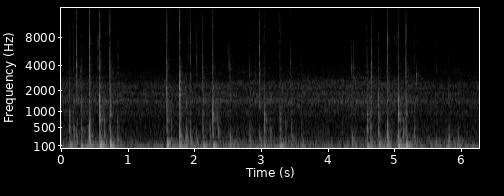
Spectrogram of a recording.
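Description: Typing on a computer keyboard: quick runs of keystrokes in short bursts, with brief pauses between them.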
